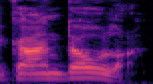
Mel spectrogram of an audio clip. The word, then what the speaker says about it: gondola: by the way is known amongst the fraternity as a gondola with the second syllable emphasized and pronounced long but to return I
